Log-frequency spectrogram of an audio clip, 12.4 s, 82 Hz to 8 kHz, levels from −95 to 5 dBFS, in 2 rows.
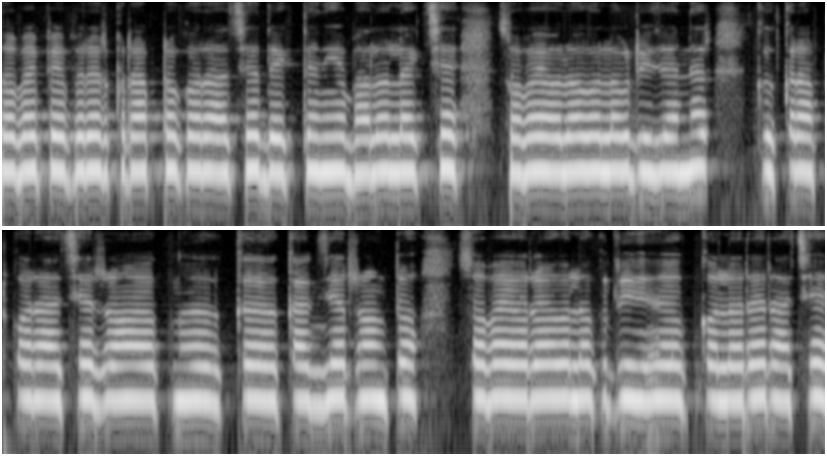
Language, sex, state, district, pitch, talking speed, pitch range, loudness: Bengali, female, West Bengal, Dakshin Dinajpur, 255 Hz, 145 wpm, 245-255 Hz, -14 LUFS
